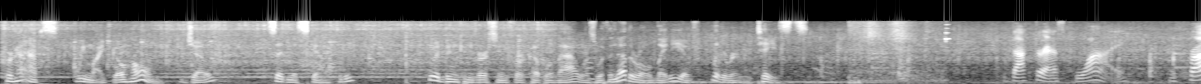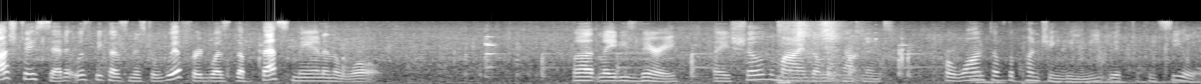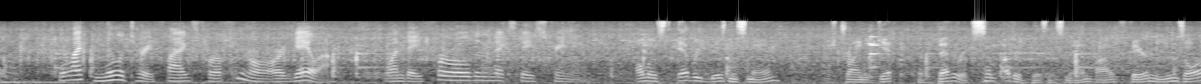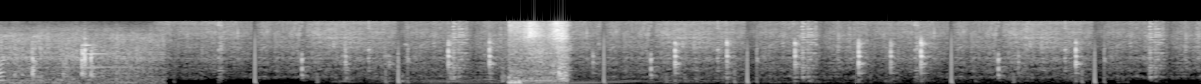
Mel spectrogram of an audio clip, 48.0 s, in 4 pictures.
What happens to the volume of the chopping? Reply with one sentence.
The loudness of the chopping goes down, then up.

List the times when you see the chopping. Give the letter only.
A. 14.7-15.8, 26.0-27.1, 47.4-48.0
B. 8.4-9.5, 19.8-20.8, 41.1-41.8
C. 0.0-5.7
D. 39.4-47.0
D.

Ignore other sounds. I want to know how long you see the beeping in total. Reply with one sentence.
The beeping can be heard for 3 seconds in total.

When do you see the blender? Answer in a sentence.
The blender can be heard from 0.0 to 5.7 s.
